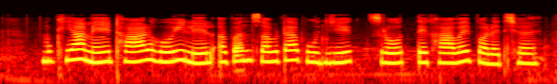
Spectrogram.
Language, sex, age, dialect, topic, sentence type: Maithili, female, 41-45, Bajjika, banking, statement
